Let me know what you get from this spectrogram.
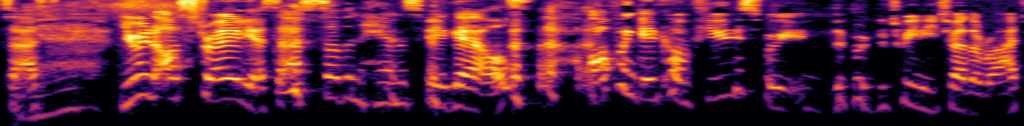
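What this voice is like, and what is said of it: South African accent. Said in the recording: “so nice to have a different accent ... as you can tell, I'm from South Africa ... South Africa is different to Australian”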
